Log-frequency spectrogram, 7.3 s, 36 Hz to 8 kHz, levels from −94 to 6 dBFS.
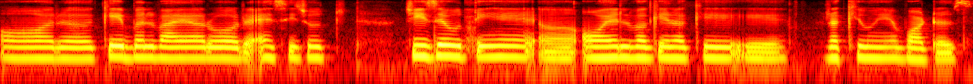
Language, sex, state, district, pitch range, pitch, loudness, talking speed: Hindi, female, Haryana, Jhajjar, 190-200 Hz, 195 Hz, -17 LUFS, 130 wpm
